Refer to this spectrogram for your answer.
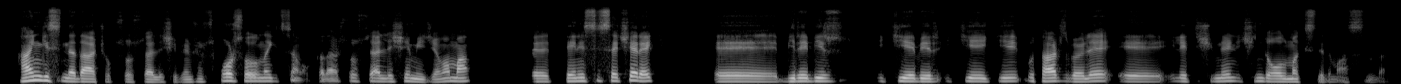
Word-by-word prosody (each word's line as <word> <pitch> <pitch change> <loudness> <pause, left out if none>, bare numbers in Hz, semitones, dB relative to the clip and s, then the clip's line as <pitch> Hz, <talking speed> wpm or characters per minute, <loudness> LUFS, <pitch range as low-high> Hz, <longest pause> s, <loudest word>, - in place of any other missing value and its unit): hangisinde 165 -3 +4
daha 130 -2 +6
çok - - -19
sosyalleşebilirim? 115 0 -6
Çünkü 130 0 -12
spor 165 0 +2
salonuna 155 +1 0
gitsem 145 -2 -10
o - - -26
kadar 80 +1 -6
sosyalleşemeyeceğim 140 -4 -3
ama, 150 +1 +2 0.6
eee, 135 -1 0 0.2
tenisi 155 +2 +1
seçerek, 160 0 +3 0.5
eee, 135 -2 +1
1'e 145 +1 +3
1, 150 +6 0 0.2
2'ye 145 0 +1
1, 140 -1 +2
2'ye 145 +1 -1
2 150 +2 -3
bu 155 - -7
tarz 150 0 +3
böyle, 145 +4 +2
eee, 130 -2 -3
iletişimlerin 145 +2 -4
içinde 150 0 -5
olmak 130 -1 +1
istedim - - -13
aslında. - - -18
145 Hz, 135 wpm, -26 LUFS, 130-155 Hz, 0.6 s, daha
